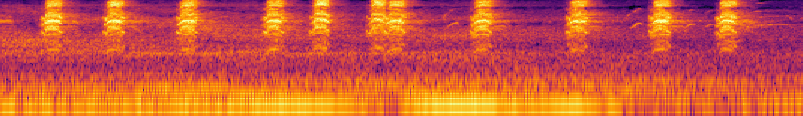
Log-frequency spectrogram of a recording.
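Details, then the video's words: Parrot uttering evenly spaced, rough chirps, roughly two per second, against a steady low hum. "美丽的鹦鹉鸣叫beautiful parrot chirping sound call"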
